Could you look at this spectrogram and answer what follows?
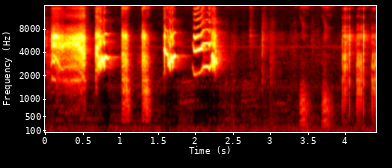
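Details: Javan myna giving a loud song of harsh, noisy bursts mixed with wavering whistled slurs, then softer lower notes and rapid ticking at the end.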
